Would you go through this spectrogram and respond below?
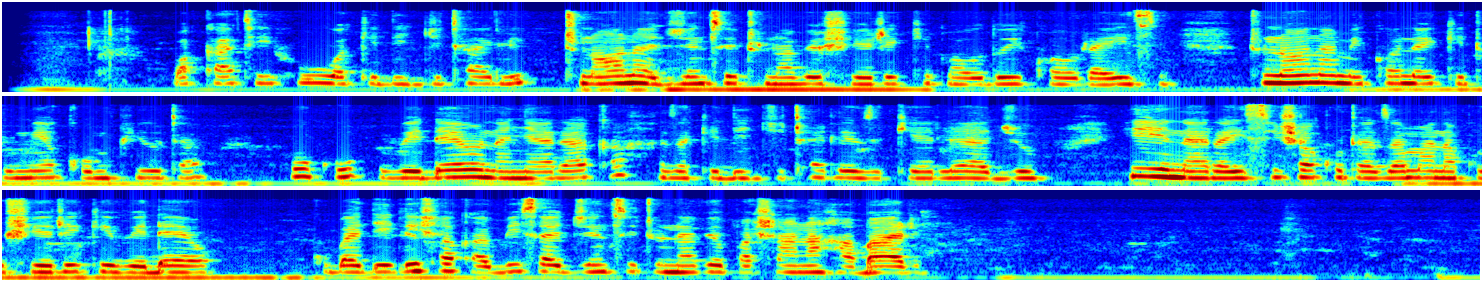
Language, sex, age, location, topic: Swahili, female, 25-35, Nairobi, education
